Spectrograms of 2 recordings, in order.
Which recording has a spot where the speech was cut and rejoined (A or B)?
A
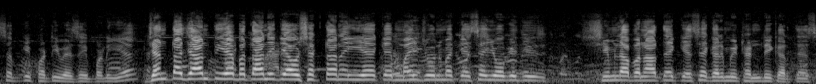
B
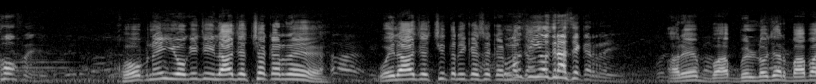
A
